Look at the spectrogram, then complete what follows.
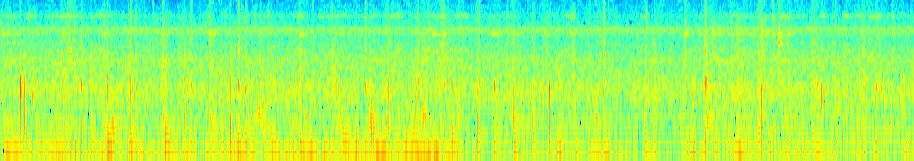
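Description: A horse's hooves clip-clopping in an uneven run of knocks, over the steady low rumble of a horse-drawn carriage rolling along.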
